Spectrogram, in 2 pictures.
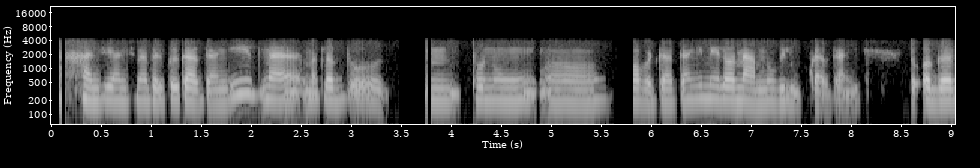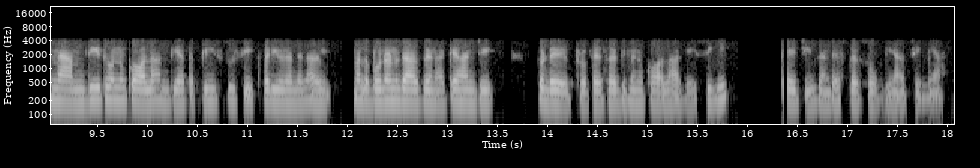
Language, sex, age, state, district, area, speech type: Punjabi, female, 30-45, Punjab, Amritsar, urban, conversation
